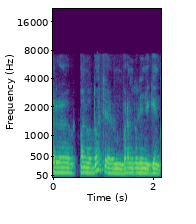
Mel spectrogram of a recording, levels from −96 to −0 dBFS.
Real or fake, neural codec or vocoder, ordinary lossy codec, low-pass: real; none; AAC, 48 kbps; 7.2 kHz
